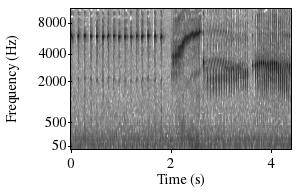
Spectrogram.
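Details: Canary song for training canaries: a quick even series of thin, very high piping notes, then a rising whistled sweep, followed by fast buzzy rolling trills in a lower register.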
